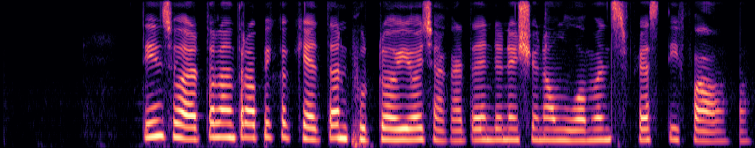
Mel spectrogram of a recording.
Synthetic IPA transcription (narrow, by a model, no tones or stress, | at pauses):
t̪insuart̪ulant̪ɾɔpikəɡ̥i̤at̪anb̥ṳɖ̥ɔ̤jɔd̥a̤kart̪aint̪ərnasionalwɔmənsfɛst̪ifal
